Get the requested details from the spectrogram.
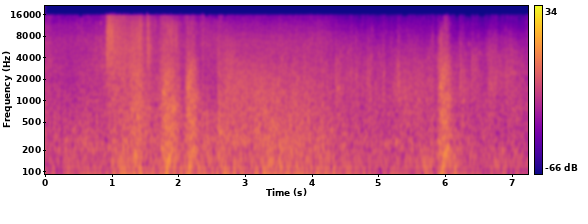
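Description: Shell explosions boom and crack nearby.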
